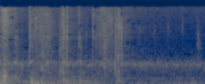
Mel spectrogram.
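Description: Light footsteps patter quickly across stone.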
